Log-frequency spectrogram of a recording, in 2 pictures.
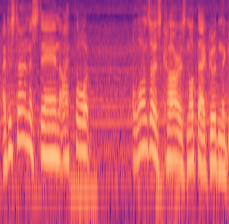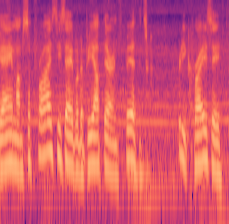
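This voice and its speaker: An Australian gaming channel host gives casual, jokey commentary over a racing game, sprinkling in "mate" as he chats. His voice is on the high side and he talks fast.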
